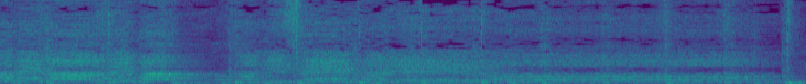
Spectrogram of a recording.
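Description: A choir of many voices singing together.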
